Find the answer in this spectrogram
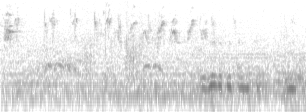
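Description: Small birds chirping in quick, short high notes throughout, with a few fainter, lower sounds that waver in pitch underneath.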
